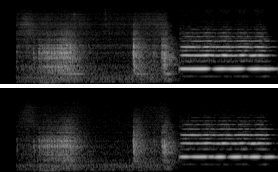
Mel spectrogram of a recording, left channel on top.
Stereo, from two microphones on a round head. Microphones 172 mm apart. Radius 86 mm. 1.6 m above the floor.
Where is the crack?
25° left (ahead or behind), 2 m.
